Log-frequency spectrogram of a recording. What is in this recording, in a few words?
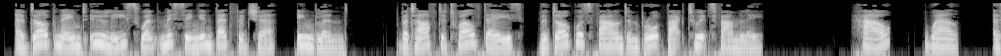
English Upper Intermediate FAST Reading; English Newsroom; Thermal drone helps locate missing dog in Bedfordsh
